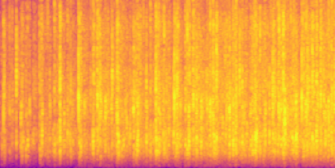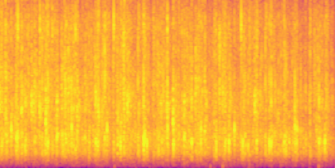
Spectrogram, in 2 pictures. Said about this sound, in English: There should be some kind of uh, applause. I don't know if it will be picked up by this microphone.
